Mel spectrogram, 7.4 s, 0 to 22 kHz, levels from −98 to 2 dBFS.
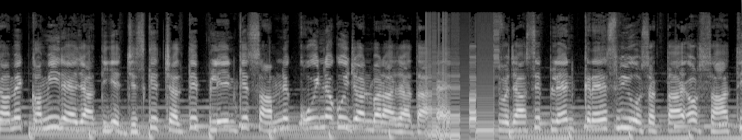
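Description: From 4.27 to 5.00 s the sound turns into a rigid, metallic buzz pinned at 100 Hz, still loosely tracing the shape of the audio but stripped of its natural movement. This is robotic sound from repeated short buffers, most likely caused by new audio arriving too seldom, so the last fragment, about 10 ms long to match that 100 Hz buzz, is replayed over and over while most of the real material in that stretch is skipped.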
